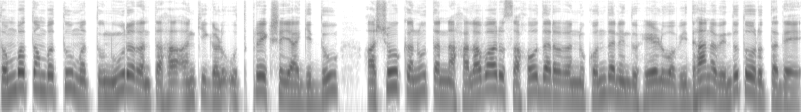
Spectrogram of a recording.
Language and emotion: Kannada, neutral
